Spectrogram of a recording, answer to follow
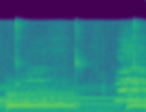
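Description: Accordion playing held chords, with two short sharp ticks about a second apart keeping the beat.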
